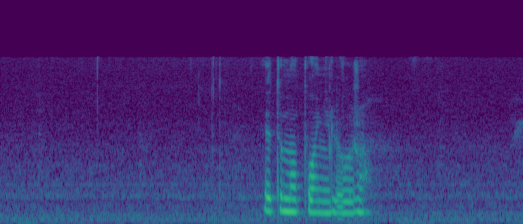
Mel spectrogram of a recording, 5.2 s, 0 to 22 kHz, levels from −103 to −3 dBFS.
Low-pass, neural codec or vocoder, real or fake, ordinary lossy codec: none; none; real; none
